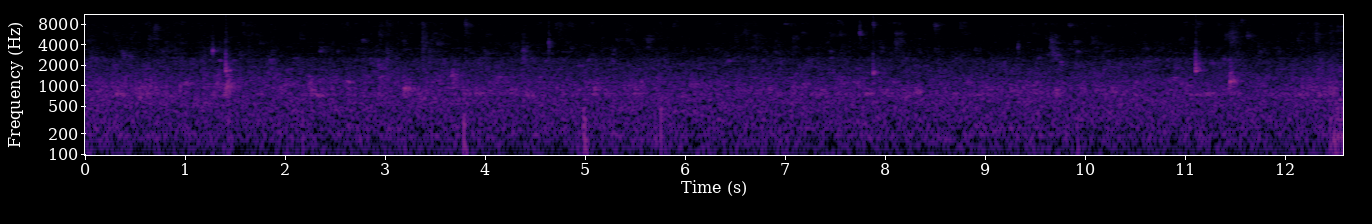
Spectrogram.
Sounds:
water, raindrop, rain

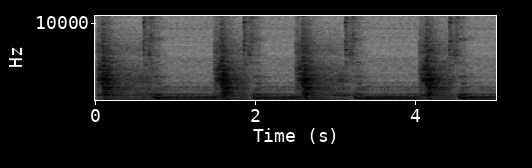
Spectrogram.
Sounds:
mechanisms

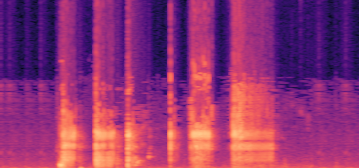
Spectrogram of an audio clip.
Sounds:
fart

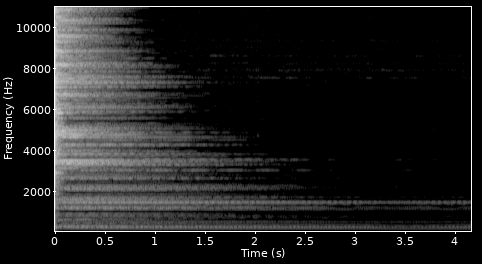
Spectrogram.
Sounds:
cymbal, crash cymbal, percussion, musical instrument, music

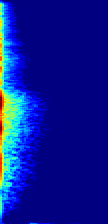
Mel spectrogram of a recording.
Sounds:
clapping, hands

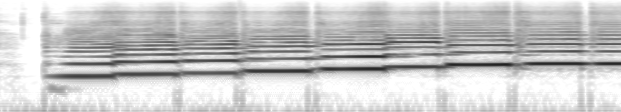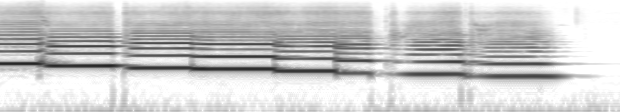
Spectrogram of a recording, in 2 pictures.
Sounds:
music, woodwind instrument, musical instrument

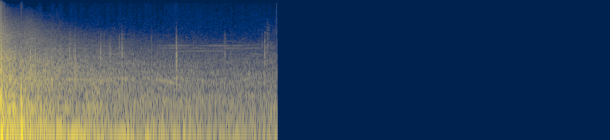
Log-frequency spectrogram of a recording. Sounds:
fireworks, explosion

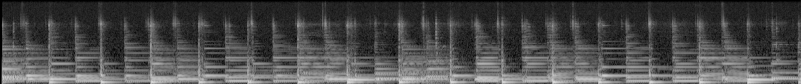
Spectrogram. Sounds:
musical instrument, guitar, music, acoustic guitar, plucked string instrument

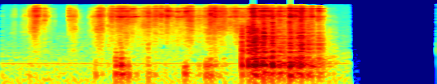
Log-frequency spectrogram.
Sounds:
coin (dropping), home sounds

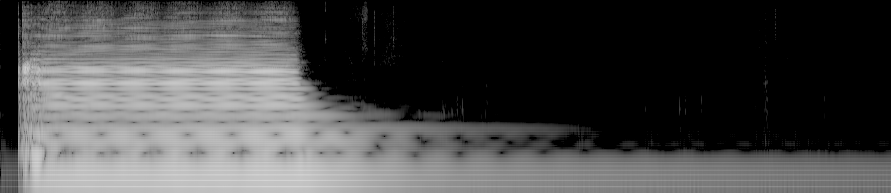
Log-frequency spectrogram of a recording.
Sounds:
music, bowed string instrument, musical instrument

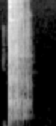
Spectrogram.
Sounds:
domestic sounds, coin (dropping)

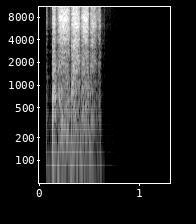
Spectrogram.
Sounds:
home sounds, writing

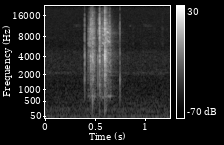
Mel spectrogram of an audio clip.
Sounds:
camera, mechanisms

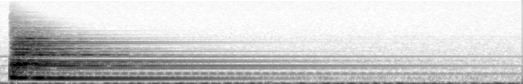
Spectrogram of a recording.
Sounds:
music, musical instrument, gong, percussion

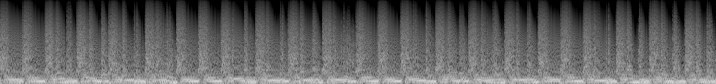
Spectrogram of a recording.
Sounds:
plucked string instrument, musical instrument, guitar, music

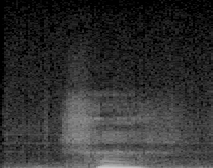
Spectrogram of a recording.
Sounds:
sigh, respiratory sounds, human voice, breathing

